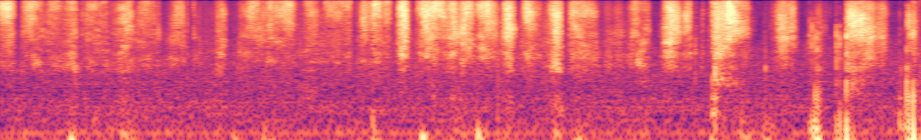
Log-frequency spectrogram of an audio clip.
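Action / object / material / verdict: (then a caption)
scrape / foam yoga block / foam / none. A solid rectangular foam yoga block is held in the hands and scratched and rubbed with long nails. Quick bursts of bright, dry scratching and rasping come and go over soft, low thumps from the hands on the block, with no ringing afterward.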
